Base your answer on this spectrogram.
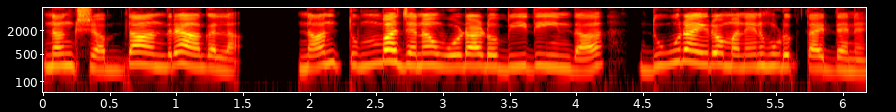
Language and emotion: Kannada, fearful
